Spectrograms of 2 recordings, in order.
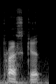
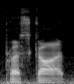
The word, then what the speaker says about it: Prescott: where if you're from Arizona you call it Prescott because that's the proper pronunciation but most people pronounce it Prescott but so one road is paid to Prescott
